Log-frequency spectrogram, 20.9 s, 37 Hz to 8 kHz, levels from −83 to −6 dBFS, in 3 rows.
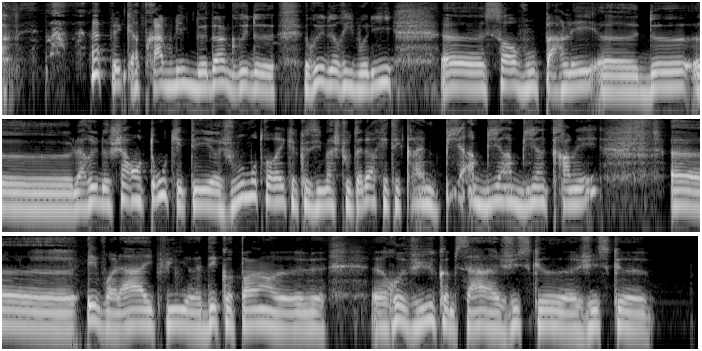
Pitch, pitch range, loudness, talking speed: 135 Hz, 115-150 Hz, -28 LUFS, 155 wpm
